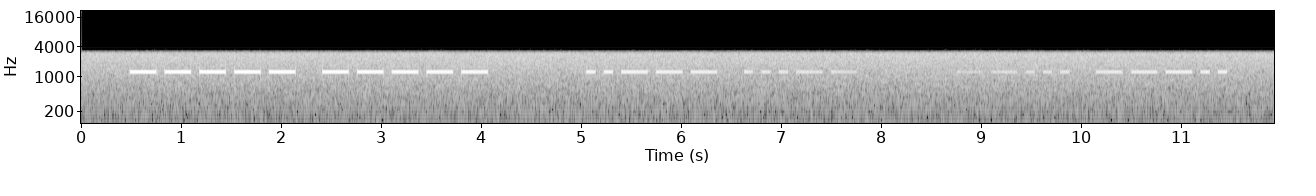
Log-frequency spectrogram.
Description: Morse code, heard as a keyed tone, about 14 wpm, 1240 Hz. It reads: 00 23 78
